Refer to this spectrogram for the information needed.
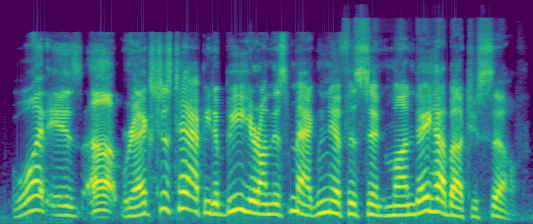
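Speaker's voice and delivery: slow, put-on radio announcer voice. Greeting Rex at the start of a live stream: put-on radio voice. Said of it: "Why is your voice changing?".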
